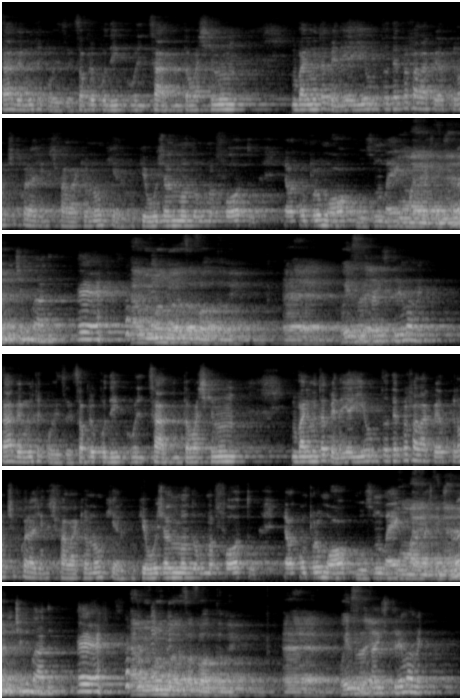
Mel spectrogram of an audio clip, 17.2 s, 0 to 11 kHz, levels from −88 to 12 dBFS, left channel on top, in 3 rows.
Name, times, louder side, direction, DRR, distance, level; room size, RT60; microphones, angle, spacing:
voice 1, 0.0-2.9 3.3-11.1 11.3-12.1 12.4-13.6 15.9-16.7, right 3 dB, 55° right, 7 dB, 0.5 m, -26 dB
voice 2, 10.7-11.6 13.1-14.5 15.0-16.1, equal, 70° right, -1 dB, 2.4 m, -24 dB
16.0 x 14.5 x 2.6 m, 2.1 s
head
